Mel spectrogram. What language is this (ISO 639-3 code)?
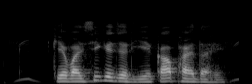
hne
